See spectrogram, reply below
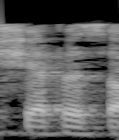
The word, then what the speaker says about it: Schepis: Schepis. I've been, used to dealing with the Schepis for a long time, so close enough, Abel.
